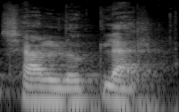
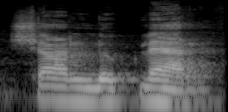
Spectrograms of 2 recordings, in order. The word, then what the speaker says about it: Leclerc: Racing Incident genç Sherlock Lerkin de dediği gibi Sherlock Ler K okunmaz bu arada. Herkese bilgilendirme. – Hı hı. – Sherlock Ler diye okunur.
